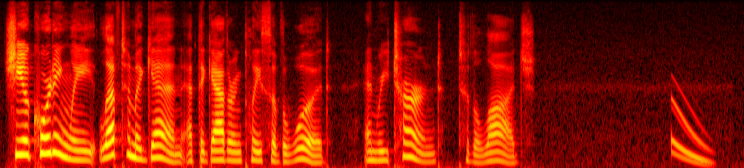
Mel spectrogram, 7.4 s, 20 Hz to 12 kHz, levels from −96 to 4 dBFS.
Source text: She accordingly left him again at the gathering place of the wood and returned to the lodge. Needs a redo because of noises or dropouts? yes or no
yes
